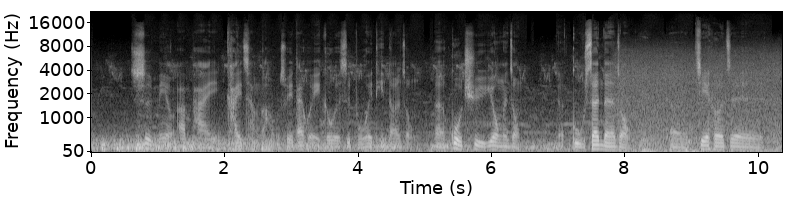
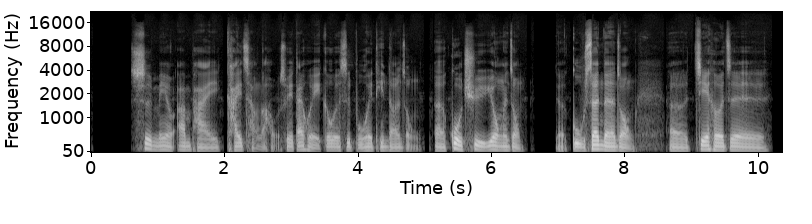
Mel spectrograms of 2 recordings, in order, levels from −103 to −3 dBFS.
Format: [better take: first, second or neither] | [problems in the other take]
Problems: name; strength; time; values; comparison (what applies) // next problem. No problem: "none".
second | rain or running water; loud; throughout; 5 dB below the speech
